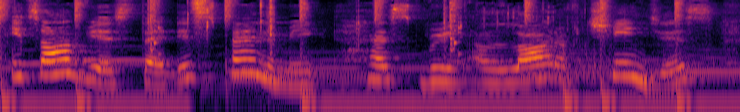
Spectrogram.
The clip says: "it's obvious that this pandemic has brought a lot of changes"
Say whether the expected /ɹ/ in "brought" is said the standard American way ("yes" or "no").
no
